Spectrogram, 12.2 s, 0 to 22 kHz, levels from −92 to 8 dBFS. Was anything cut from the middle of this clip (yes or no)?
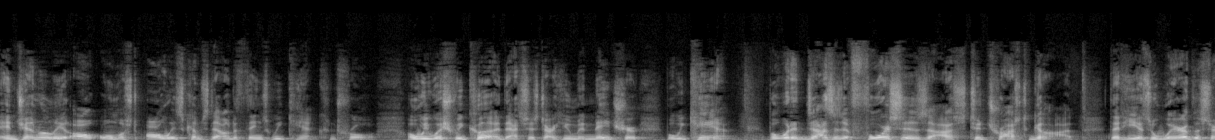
no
